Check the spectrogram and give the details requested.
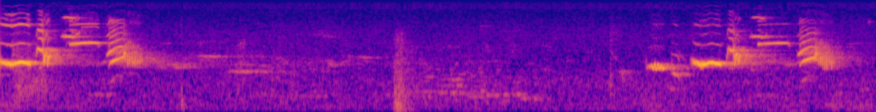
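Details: Common blackbird giving its evening song: a phrase of rich fluted whistles ending in a high twitter, a pause with a single click and soft distant calls, then a second similar phrase.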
